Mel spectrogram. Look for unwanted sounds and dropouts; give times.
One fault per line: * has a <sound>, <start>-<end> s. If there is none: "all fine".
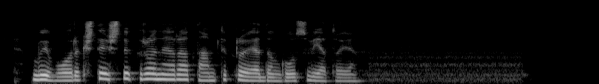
all fine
